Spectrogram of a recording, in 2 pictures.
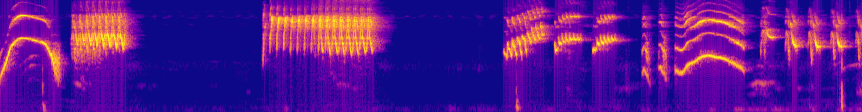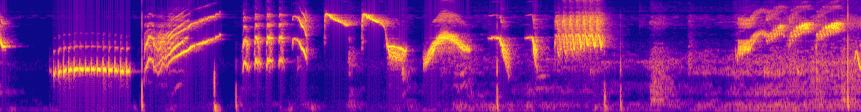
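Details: Asian pied starling lure recording with added song elements, meant to get other starlings singing: harsh rasping bursts, then fast looping whistled arcs, clicks and chattering phrases in a dense, varied medley.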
